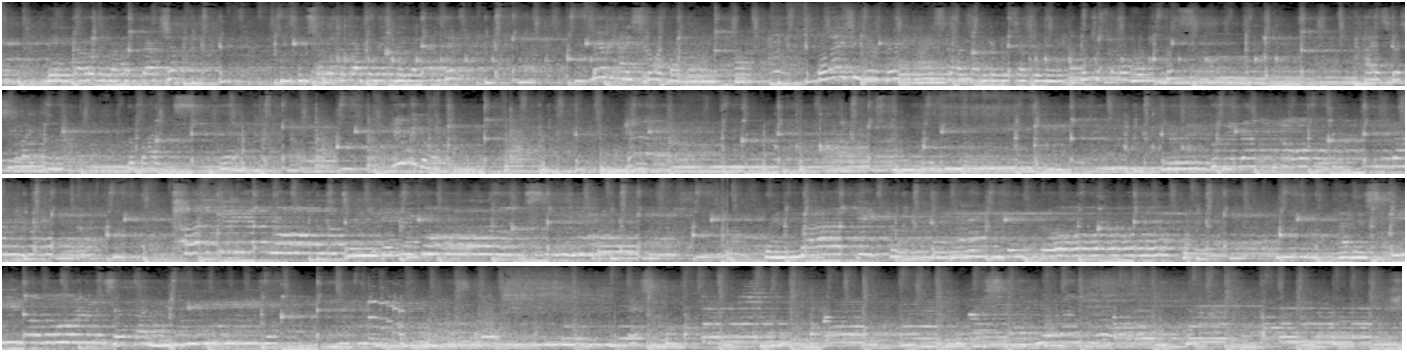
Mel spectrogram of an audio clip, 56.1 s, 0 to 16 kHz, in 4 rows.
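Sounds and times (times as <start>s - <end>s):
drums and percussion: 0.0s - 56.0s
keyboard: 0.0s - 56.0s
live band playing: 0.0s - 56.0s
electric bass: 11.5s - 28.5s, 35.2s - 37.2s, 44.0s - 56.0s.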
